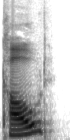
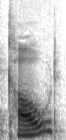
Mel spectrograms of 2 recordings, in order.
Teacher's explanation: this is where the lips round, they kind of round inwards to make a oo kind of sound instead of pronouncing the L · Shown in: first take · when there's no vowel after the L. · Term: dark L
